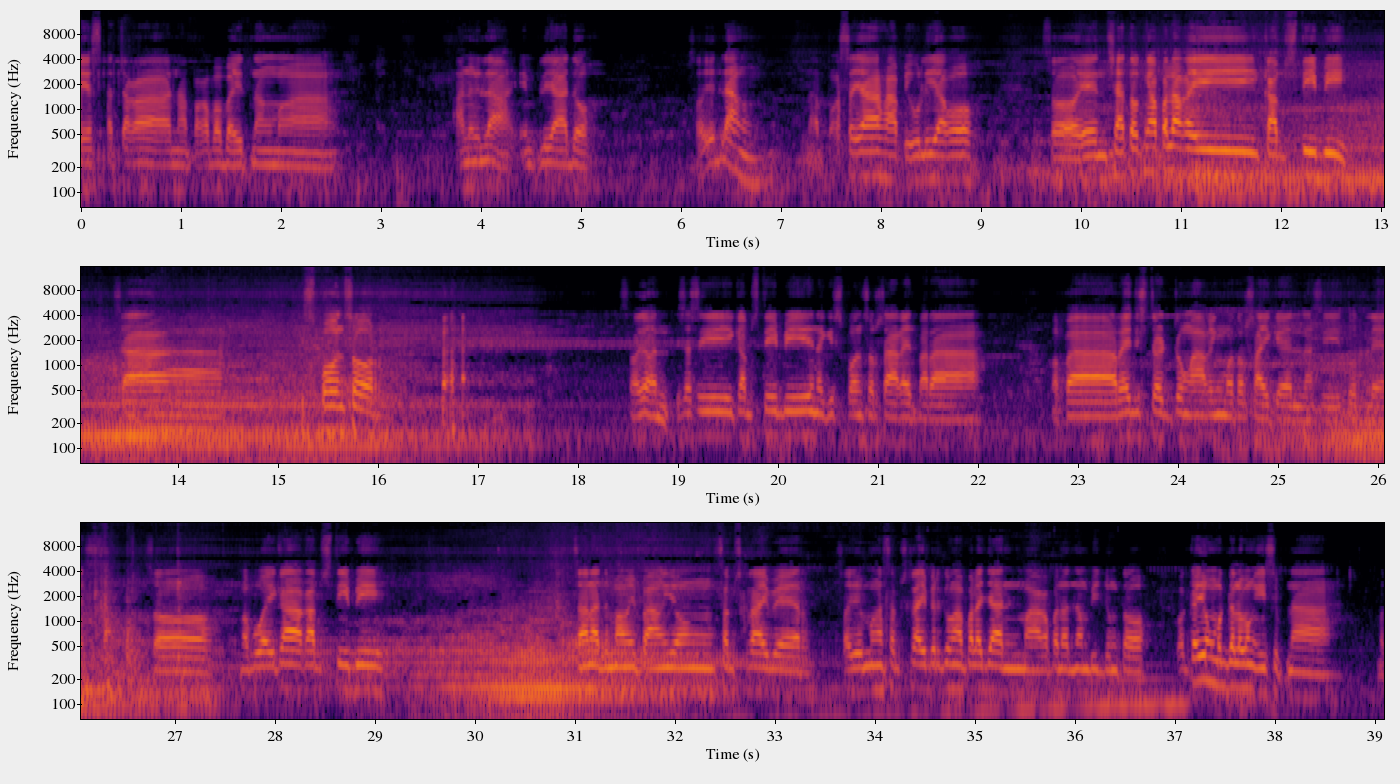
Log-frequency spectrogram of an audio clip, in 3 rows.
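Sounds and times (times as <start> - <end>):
vehicle engine hum: 0.0 - 39.0.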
